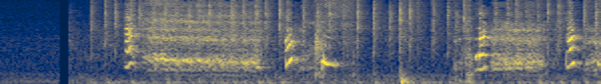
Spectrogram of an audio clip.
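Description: Shiba Inu whining and yowling, starting about a second in: drawn-out high-pitched cries broken by quick upward-swooping notes.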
